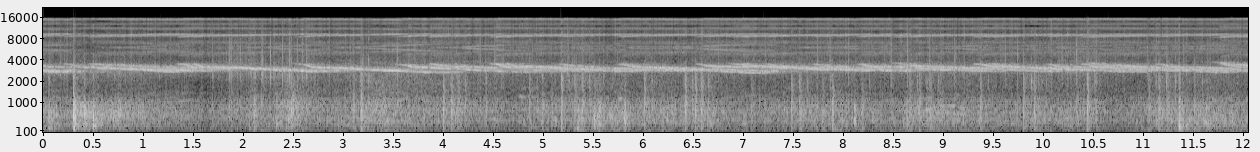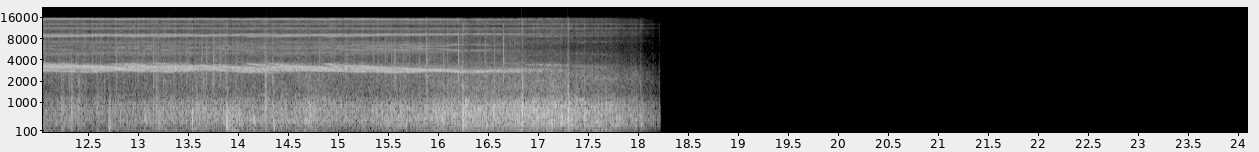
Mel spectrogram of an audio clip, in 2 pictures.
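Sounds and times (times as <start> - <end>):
high warbling whistle: 0.0 - 17.5
firecrackers crackling and popping: 0.0 - 18.2.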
